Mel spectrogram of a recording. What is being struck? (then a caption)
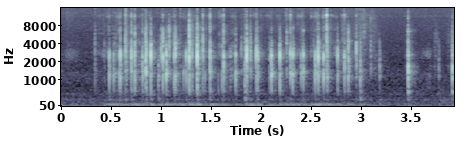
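Plastic mechanical keyboard. Fingertips of both hands type continuously on an SK61, a small 60% white plastic-cased mechanical keyboard with plastic keycaps resting on a desk mat. A rapid run of bright, short plastic clacks centered around 2.5 kHz plays over a faint low hum. The clacks thin out near the end, and a few last keystrokes follow a brief pause.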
